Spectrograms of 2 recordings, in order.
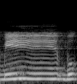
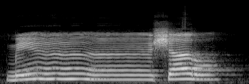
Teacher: Ini samar antara nun sukun dan shin itu disamarkan. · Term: ikhfa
